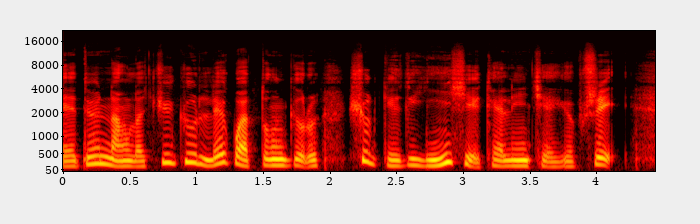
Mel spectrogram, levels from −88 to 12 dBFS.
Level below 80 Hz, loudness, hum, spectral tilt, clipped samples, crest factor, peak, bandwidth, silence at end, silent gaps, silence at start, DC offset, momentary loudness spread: -78 dBFS; -25 LUFS; none; -6 dB/octave; under 0.1%; 16 dB; -8 dBFS; 12.5 kHz; 0 s; none; 0 s; under 0.1%; 8 LU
